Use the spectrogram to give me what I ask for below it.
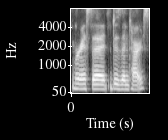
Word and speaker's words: Marisa Dzintars: I'm mostly on Instagram at Marisa Dzintars, phonetically Marisad, as in David, Z as in zebra,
